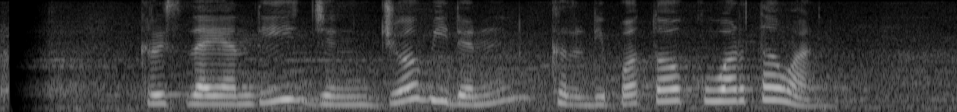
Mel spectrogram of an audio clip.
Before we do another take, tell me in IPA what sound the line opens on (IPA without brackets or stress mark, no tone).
k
